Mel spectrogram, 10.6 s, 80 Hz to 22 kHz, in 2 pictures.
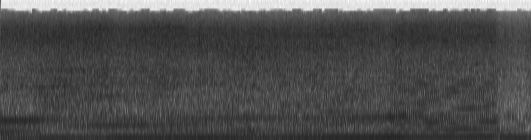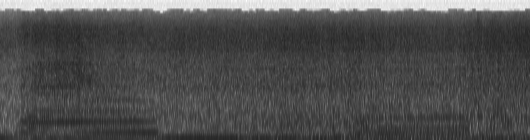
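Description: Race-prepared Triumph Spitfire Mk3's four-cylinder engine under load, heard from inside the cabin: its note climbs slowly, drops sharply about five seconds in, then runs steady. A constant hiss of rain and spray on the wet track lies under it.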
